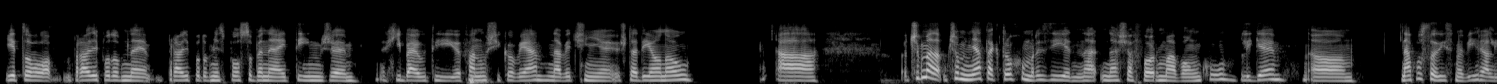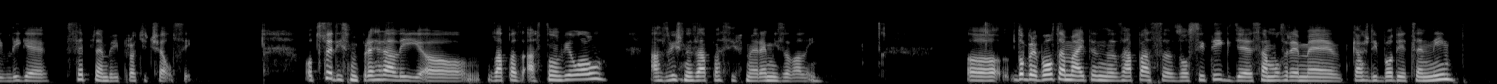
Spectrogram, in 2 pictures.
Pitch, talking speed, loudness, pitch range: 190 Hz, 135 wpm, -23 LUFS, 180-205 Hz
